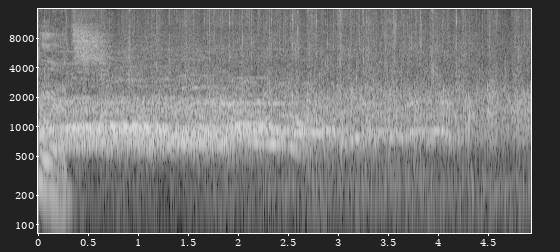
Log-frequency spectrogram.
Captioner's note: cheering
